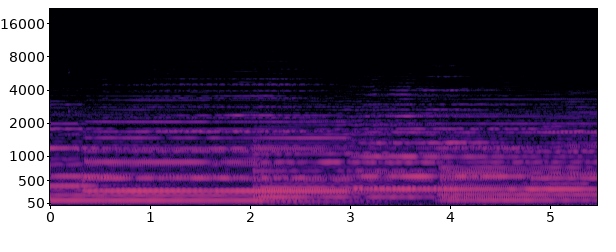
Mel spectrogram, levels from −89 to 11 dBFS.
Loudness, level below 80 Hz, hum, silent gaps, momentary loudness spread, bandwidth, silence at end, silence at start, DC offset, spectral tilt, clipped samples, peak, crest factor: -39 LUFS; -68 dBFS; none; none; 3 LU; 7 kHz; 0 s; 0 s; under 0.1%; -9 dB/octave; under 0.1%; -26 dBFS; 12 dB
